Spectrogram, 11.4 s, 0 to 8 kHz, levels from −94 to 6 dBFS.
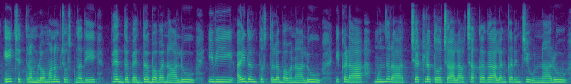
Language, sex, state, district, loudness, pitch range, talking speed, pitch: Telugu, female, Andhra Pradesh, Krishna, -18 LUFS, 200-220 Hz, 105 wpm, 205 Hz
